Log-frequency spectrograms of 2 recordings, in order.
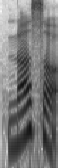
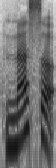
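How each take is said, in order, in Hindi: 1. आवाज़ एक उछलती हुई गूंज के साथ कटती है। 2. आवाज़ एक उछलती हुई गूंज के साथ कटती है।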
